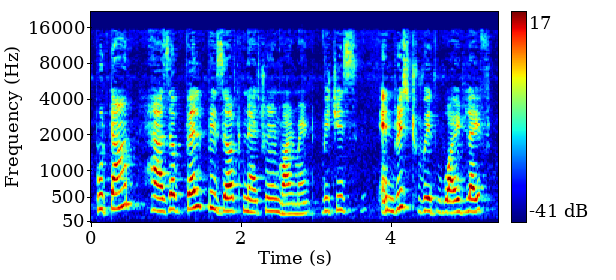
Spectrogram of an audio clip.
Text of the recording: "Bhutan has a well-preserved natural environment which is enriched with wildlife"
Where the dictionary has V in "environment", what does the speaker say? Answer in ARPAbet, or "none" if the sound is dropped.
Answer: V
